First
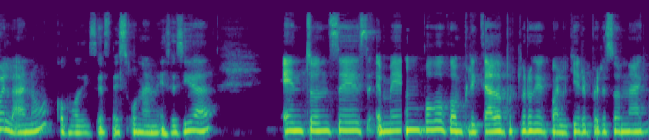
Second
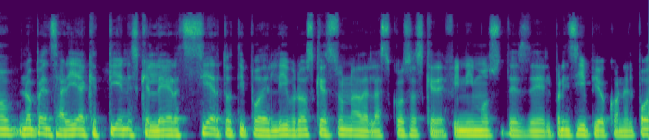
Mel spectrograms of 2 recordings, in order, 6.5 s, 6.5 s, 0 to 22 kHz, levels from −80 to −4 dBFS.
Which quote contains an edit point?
first; 3 cuts; at 1.1 s, 4.0 s, 5.2 s

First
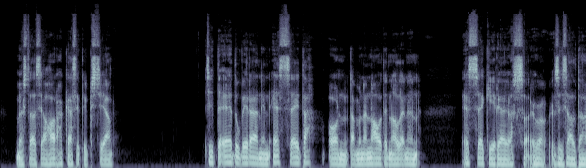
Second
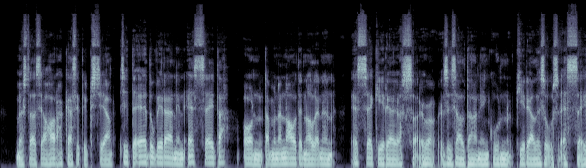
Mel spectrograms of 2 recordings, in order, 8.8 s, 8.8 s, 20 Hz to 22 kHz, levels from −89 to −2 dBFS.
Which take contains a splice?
second; 2 cuts; at 1.7 s, 5.2 s

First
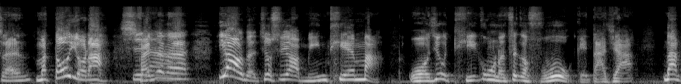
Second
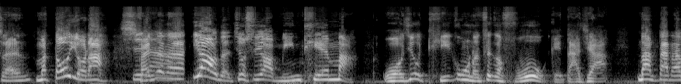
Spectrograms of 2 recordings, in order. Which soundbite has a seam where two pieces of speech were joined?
second; 1 cut; at 1.8 s

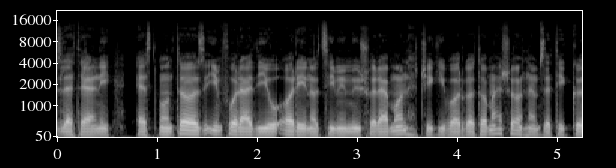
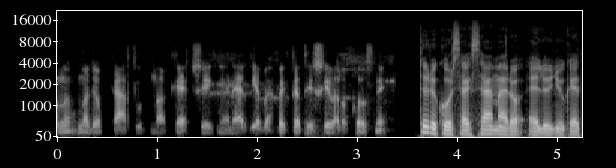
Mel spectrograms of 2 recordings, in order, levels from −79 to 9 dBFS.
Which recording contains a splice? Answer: second; 1 cut; at 3.5 s

